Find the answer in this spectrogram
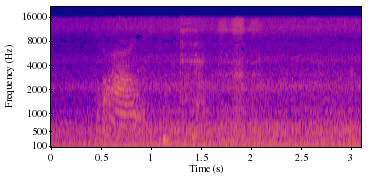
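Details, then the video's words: Chatty female pet cat vocalizing to her owner at home: a single faint, wavering meow with a quick rise and fall, over a constant low electrical hum in a quiet room. "Chatter Box Kitty"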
